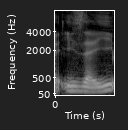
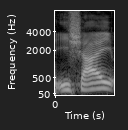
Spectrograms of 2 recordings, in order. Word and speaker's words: Isaïe: Là peut-être dans vos versions, il y a Isaïe ou Jessé. C'est c'est juste une prononciation différente en hébreu. Isaïe c'est Ichaï ouit.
